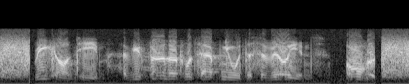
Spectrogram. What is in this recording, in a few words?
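radio message; recorder; svencoop; hunger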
